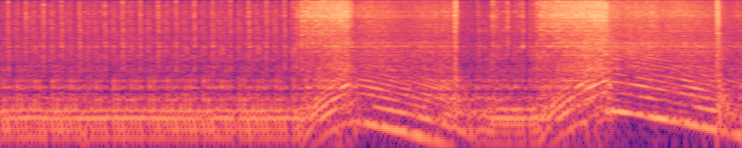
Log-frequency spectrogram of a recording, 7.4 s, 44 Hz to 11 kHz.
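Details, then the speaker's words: Toyota 4A-GE with bike carbs and a gaping exhaust manifold hole (failed wideband sensor adapter plate): raw open bark on each throttle blip with sharp pops and crackles as revs fall, flames from the hole; exhaust manifold leak. "we also answer another question before EG put a hole in the exhaust manifold not like I know like tractor with a monster truck engine or something yeah sounds like it as digestion problem"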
